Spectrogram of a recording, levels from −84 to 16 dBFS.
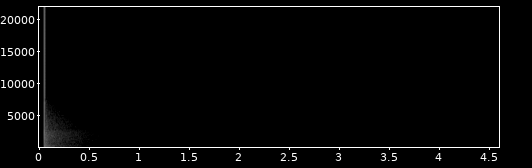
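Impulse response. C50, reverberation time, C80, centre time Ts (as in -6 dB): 11.0 dB, 1.2 s, 13.0 dB, 14 ms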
